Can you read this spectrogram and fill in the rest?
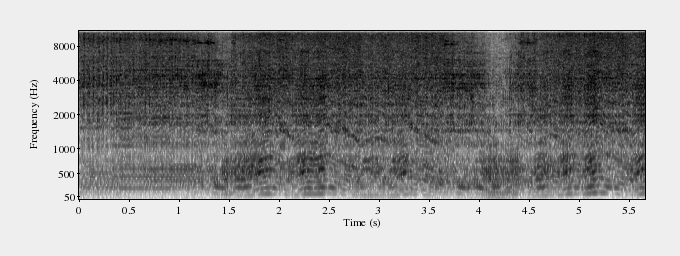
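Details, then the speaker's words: Stihl MS250 chainsaw test run after carburetor rebuild: two-stroke snarls up and drops back in repeated throttle blips, each rev climbing cleanly without stumbling; running normally again. "i'm gonna go get me a little gas and put in there and give her a test run hopefully we're back in business"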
